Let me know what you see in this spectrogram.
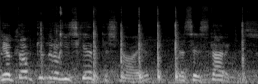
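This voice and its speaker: Against noticeable background noise, a man with an extremely high pitch talks at a fairly quick pace with very wide pitch swings. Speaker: market vendor. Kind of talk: market sales pitch. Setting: outdoors. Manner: lively, persuasive. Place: market. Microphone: camera far.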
